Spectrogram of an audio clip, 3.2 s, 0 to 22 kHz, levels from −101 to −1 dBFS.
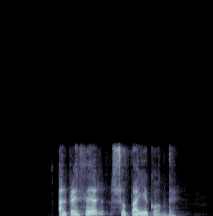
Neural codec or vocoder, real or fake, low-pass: codec, 24 kHz, 3 kbps, HILCodec; fake; 7.2 kHz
